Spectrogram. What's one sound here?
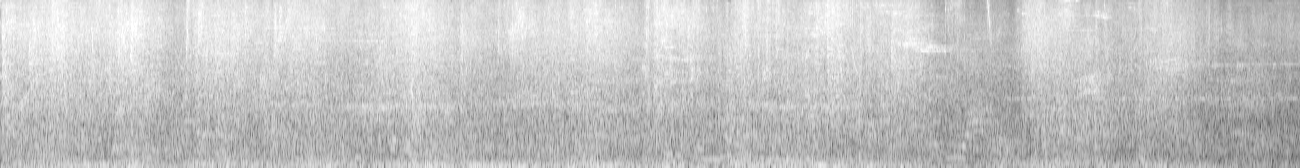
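Video game spell effects crackle and boom in a busy fight.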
